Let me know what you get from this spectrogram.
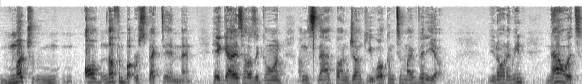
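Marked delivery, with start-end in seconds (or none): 3.2-6.7 mock polite, courteous voice. Retelling how a YouTuber opened his very first video: imitating a YouTuber's friendly intro. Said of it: "go back to his very first video".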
